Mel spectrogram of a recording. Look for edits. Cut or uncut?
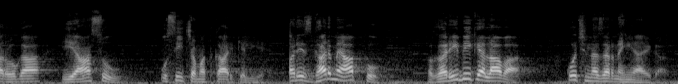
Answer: cut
